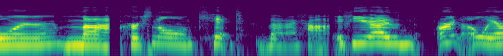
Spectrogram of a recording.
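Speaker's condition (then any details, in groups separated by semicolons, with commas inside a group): Cerebral palsy, spastic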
